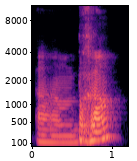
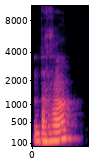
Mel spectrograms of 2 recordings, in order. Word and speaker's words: brun: So anything with that U-N is pronounced un.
